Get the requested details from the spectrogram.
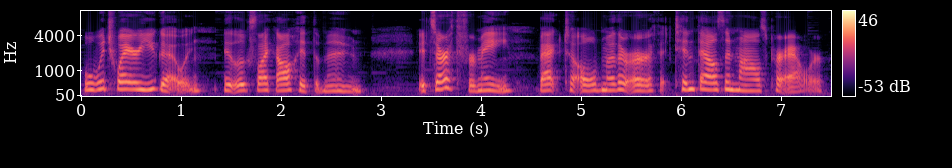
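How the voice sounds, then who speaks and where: Library reader, female, slightly high and gravelly, acts out dialogue, soft music under. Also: normal speed. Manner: lively character voices in dialogue, pitch rising for shouts. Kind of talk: reading a short story aloud.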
